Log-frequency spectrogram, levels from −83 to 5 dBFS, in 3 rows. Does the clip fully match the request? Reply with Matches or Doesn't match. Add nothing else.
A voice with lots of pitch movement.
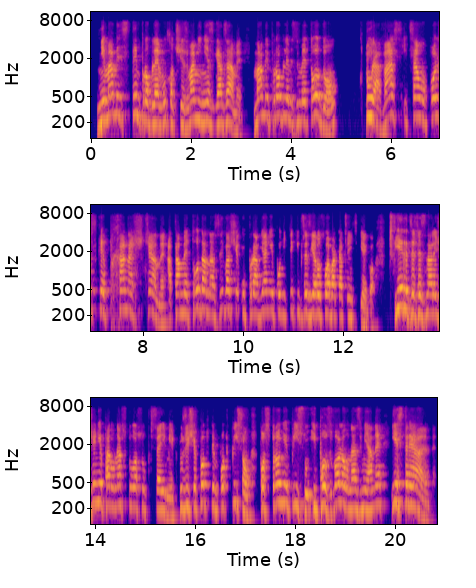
Doesn't match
